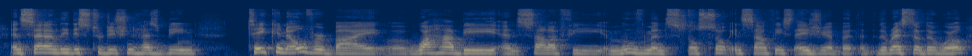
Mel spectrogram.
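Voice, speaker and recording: Woman, earnest panel speaker, low voice. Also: darkish tone. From Morocco. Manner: earnest, explanatory, with frequent restarts. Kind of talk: panel discussion.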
